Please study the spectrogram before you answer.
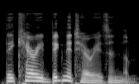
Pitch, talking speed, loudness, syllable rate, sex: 125 Hz, 215 wpm, -18 LUFS, 7.2 syllables/s, male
